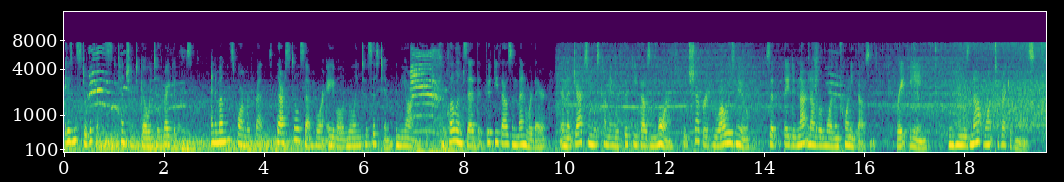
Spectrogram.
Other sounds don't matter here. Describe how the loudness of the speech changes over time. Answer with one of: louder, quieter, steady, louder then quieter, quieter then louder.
steady.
